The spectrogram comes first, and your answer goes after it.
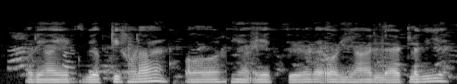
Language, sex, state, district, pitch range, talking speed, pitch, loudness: Hindi, male, Uttar Pradesh, Budaun, 110-120 Hz, 210 wpm, 110 Hz, -18 LUFS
